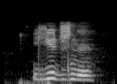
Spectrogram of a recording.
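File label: "йиджны", Komi, female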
